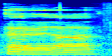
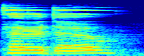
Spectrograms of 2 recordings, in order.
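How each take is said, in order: First: The word is said the plain English way. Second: The word is said the French way.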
